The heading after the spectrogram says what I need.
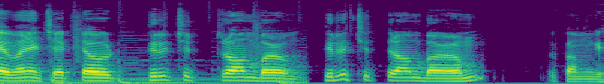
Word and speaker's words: Thiruchitrambalam: So, yesterday I went and checked out Thiruchitrambalam. Thiruchitrambalam. If I'm saying it right, Thiruchitrambalam.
